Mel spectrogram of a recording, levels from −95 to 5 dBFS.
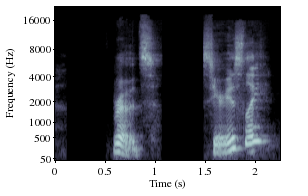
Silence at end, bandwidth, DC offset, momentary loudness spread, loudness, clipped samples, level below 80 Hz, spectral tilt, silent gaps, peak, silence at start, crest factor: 0.15 s; 18 kHz; under 0.1%; 10 LU; -22 LUFS; under 0.1%; -72 dBFS; -3 dB/octave; 1.07-1.48 s; -4 dBFS; 0.6 s; 20 dB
